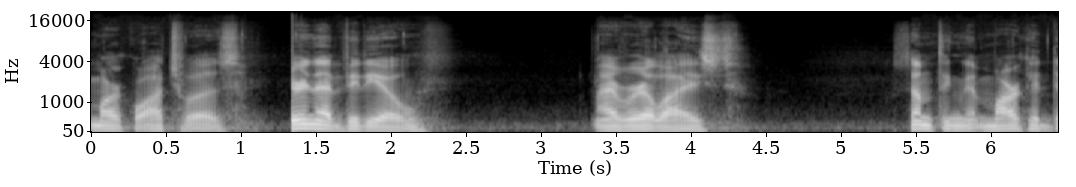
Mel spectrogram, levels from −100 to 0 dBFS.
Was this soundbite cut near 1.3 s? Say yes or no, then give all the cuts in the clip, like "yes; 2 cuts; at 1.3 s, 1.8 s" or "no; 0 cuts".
yes; 1 cut; at 1.3 s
